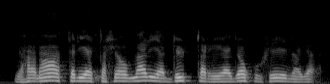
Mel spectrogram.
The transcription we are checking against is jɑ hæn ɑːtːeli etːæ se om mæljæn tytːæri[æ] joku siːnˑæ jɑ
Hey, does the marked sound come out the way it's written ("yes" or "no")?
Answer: yes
